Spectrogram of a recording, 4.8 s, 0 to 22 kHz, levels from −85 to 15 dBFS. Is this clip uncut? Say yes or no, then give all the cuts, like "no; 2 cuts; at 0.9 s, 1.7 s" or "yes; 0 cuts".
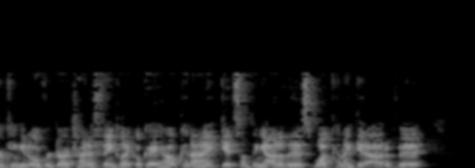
yes; 0 cuts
